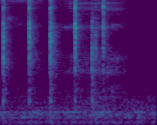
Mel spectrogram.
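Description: Already-baked polymer clay mushroom stems and caps are tapped to show they have hardened. Six short, bright clicks sound over a low background hum, each dying away almost at once.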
